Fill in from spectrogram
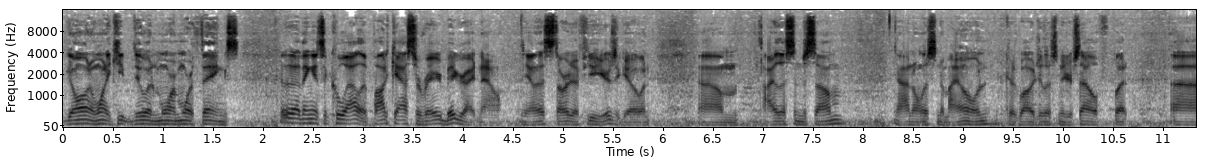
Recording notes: On location at Richmond Raceway. Interviews From Richmond Raceway.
